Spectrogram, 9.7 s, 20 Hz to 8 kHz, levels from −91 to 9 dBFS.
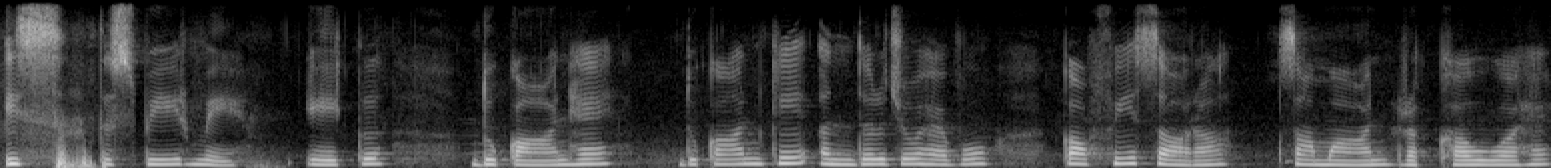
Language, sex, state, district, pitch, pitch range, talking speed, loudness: Hindi, female, Himachal Pradesh, Shimla, 230 Hz, 210-245 Hz, 110 wpm, -20 LUFS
